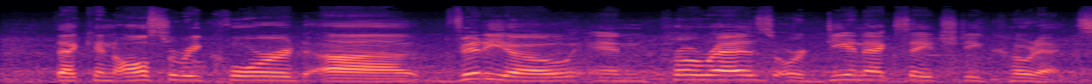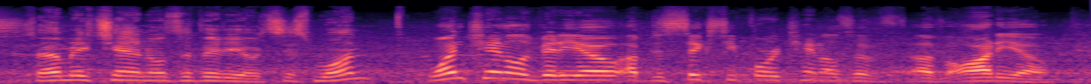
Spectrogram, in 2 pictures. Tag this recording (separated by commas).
Speech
